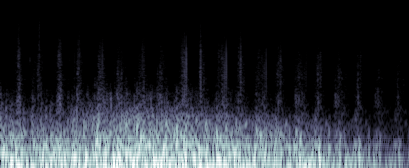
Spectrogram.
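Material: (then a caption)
Silicone. Fingertips of both hands continuously tap and press into the ear holes of white and pink silicone ear pieces on a dark binaural microphone body. The result is a rapid, uneven run of deep, muffled thumps with a clip-clop feel, each carrying a brief bright click.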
